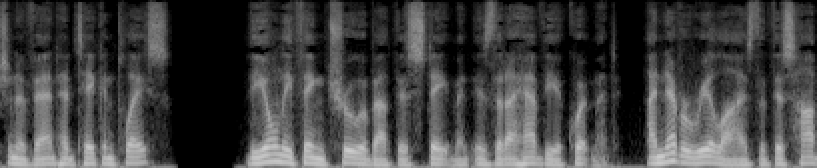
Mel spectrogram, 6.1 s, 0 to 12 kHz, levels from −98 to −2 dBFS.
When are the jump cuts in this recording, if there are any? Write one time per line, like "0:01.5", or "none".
0:01.7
